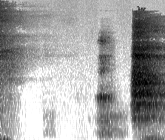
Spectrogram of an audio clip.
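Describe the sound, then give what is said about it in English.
A deep breath taken during a finger-tapping exercise: a faint exhale trails off, a soft rustle follows, and then comes one loud, full, airy inhale at the end. “Deep breath.”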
